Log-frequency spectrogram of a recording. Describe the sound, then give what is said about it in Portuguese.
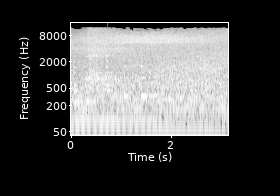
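Indian Ocean waves wash against the shore at Aliao Shoal in a steady, loud roar of surf, a continuous rushing hiss with no distinct breaks and no voices. “Estamos de frente para o Oceano Índico.”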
